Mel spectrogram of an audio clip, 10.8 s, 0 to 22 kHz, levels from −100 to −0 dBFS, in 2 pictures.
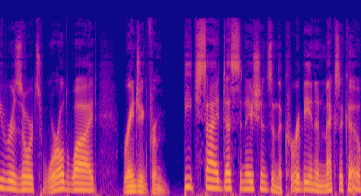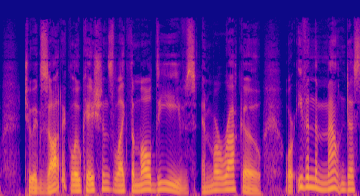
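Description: No technical faults turn up anywhere in this speech recording, so there's nothing to flag here.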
